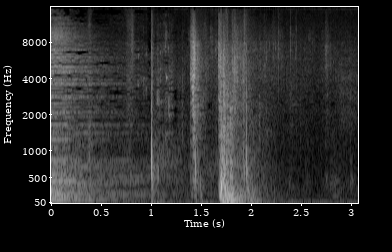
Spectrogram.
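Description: A heavy wooden door thuds loudly.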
